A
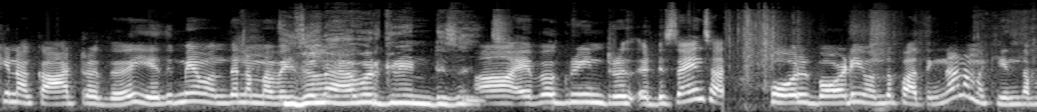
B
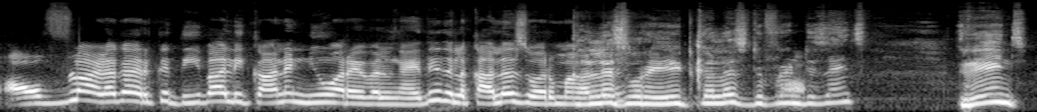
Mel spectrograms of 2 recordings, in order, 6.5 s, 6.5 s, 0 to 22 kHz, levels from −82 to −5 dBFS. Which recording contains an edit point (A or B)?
A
